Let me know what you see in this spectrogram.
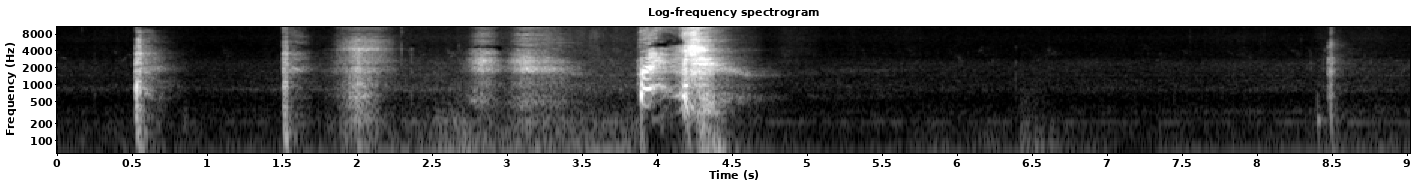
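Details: Several short stifled sneezes, then one louder wet sneeze in a quiet room, from a person with an itchy nose during bad pollen season.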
